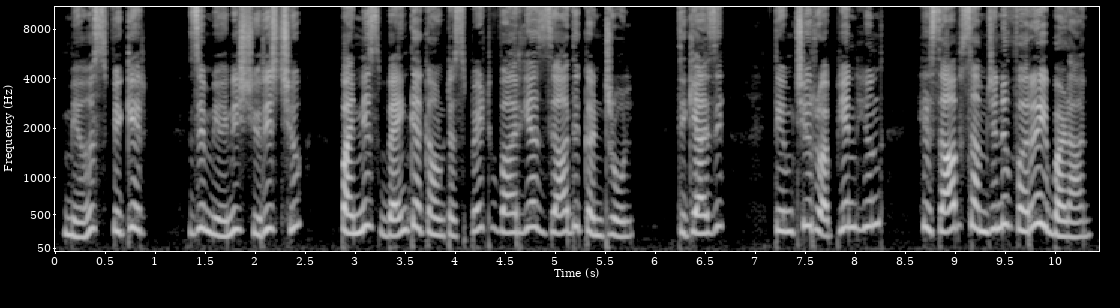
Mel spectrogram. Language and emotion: Kashmiri, fearful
